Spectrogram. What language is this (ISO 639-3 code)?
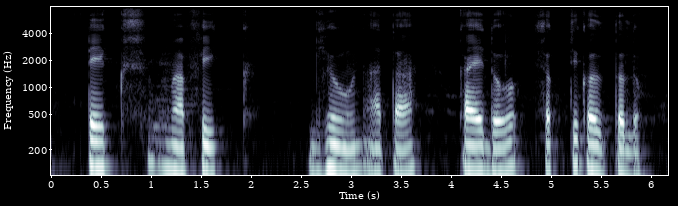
mar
